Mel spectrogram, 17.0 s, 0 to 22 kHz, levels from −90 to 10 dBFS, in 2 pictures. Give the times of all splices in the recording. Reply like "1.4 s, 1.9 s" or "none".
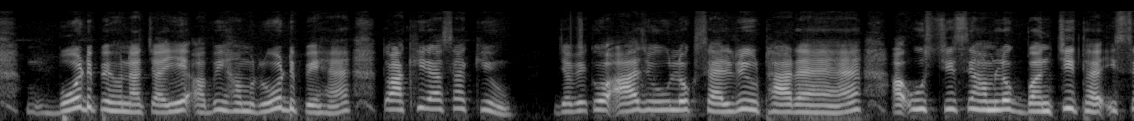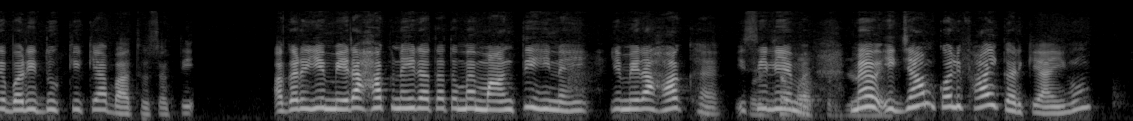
4.4 s, 9.8 s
